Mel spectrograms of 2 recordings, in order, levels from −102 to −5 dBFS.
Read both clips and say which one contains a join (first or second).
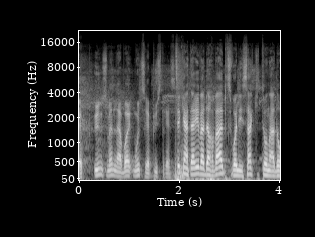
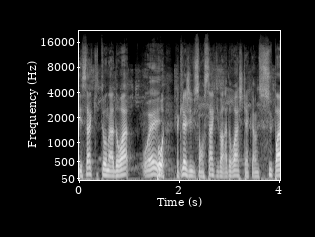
first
